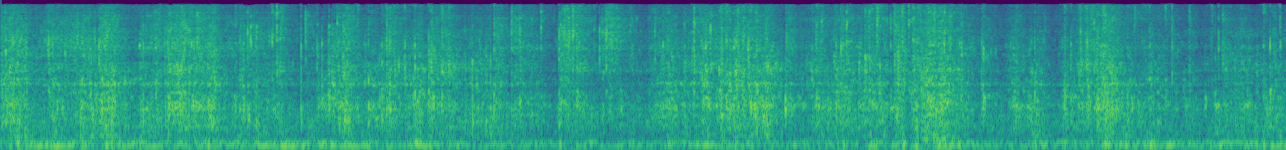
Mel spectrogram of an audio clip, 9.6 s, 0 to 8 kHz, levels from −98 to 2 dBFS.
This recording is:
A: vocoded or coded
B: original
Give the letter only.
A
